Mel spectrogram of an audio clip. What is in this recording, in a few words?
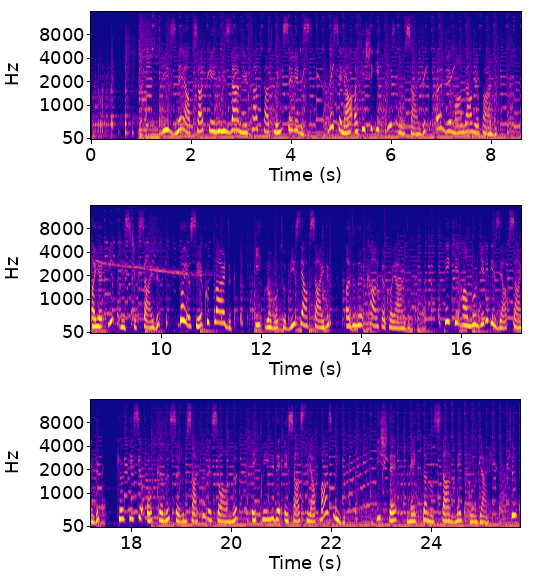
Commercial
